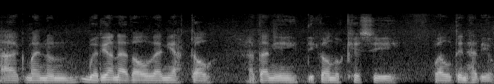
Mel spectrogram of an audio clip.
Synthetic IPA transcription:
aɡmanunwɪɾjɔnɛðɔlˠðɛnjad̥ɔlˠ | adanidɪɡɔnlˠʊkʰɪsi | wɛlˠdɪnɦɛðjʊ

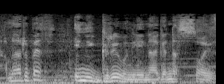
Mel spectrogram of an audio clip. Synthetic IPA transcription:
amənarʊbɛθ | ɪnɪɡrɪwənlɪːnaɡənəsɔɨð

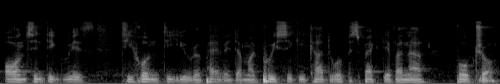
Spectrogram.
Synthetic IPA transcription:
ɔnsɪndɪɡwɪð̥ | tʰiːhʊntʰijuːɹəpʰɛ̰vɪdəmapʰʊjsɪɡikʰadṵə̰lˠpʰəspɛk̚tɪvənə | b̥oːb̚tʰrɔ̰

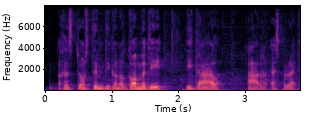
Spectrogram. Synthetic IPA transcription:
aχɔsdoːsd̥ɪmdiːɡənɔɡɔmədiiɡaːlˠ | aɾɛspɾɛ

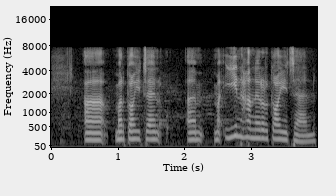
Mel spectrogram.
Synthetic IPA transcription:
amarɡɔjdɛn | əːmːaʔiːnɦanɛɾɔrɡɔjdɛn

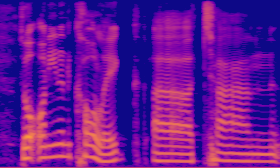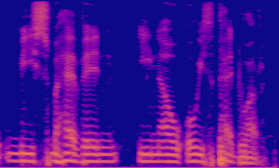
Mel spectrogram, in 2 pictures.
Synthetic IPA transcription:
soːʔɔninənkʰɔlˠɪɡ | ətʰanmiːsmaɦɛvɪn | inawʔʊɨθpʰɛdwa̰r

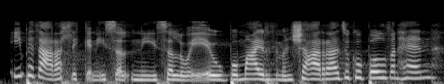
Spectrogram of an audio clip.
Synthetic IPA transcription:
iːnpʰeːθaɾaɬɪkənisənisəlˠwiɪwbʊmajrðmənʃaɾadəɡʊbɔlˠvənɦɪn

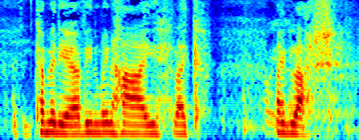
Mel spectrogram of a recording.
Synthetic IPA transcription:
kʰəmɪnjiaviːnwɛjnɦajlajkʰ | majnlaʃ

